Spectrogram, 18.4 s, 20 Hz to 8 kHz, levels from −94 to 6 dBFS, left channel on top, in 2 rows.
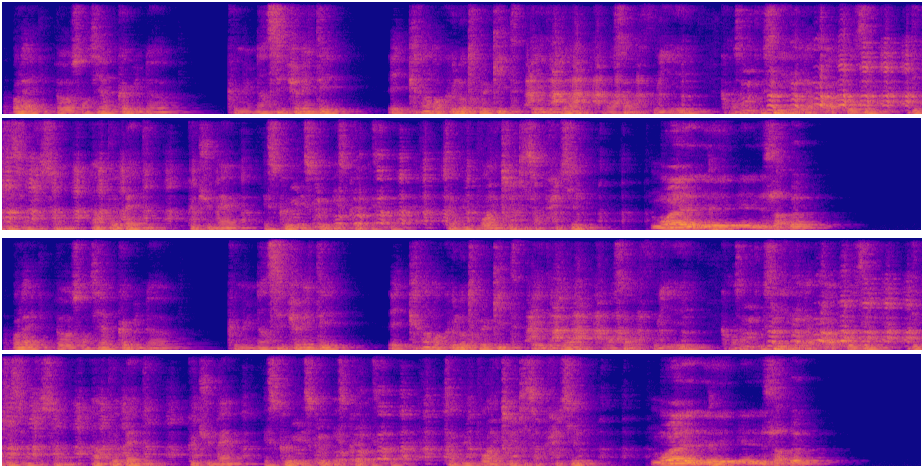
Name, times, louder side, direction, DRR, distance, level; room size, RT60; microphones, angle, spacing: voice 1, 0.1-1.7 2.2-3.3 3.8-6.9 7.2-10.7 11.0-15.0 16.3-16.5, equal, 15° left, -7 dB, 1.6 m, -32 dB
sound 1, 5.2-6.8 7.4-15.6, left 2 dB, 65° left, 0.9 m, -35 dB
voice 2, 15.7-17.2, right 1 dB, 5° right, -10 dB, 0.9 m, -24 dB
3.7 x 3.3 x 3.0 m, 0.71 s
head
